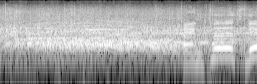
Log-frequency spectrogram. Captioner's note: cheering, applause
